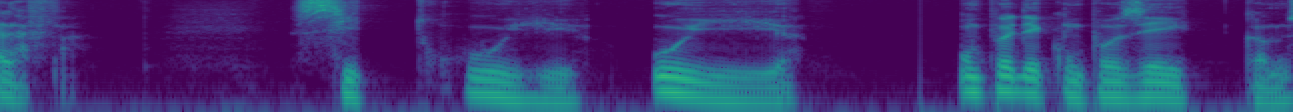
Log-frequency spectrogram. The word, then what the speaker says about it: citrouille: Donc je répète, citrouille, citrouille. On voit écrit un I et pourtant on n'entend pas de I.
